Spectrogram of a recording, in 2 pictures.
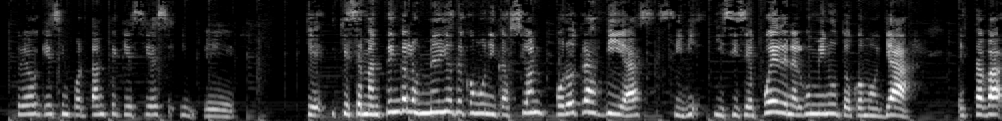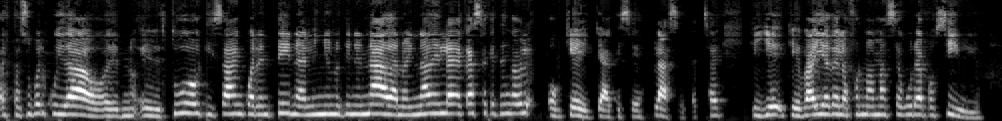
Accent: Chile; como sociedad chilena

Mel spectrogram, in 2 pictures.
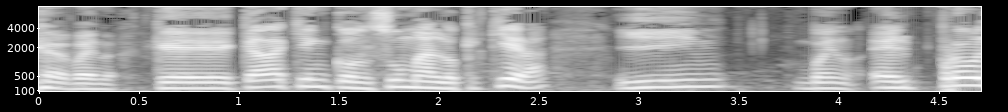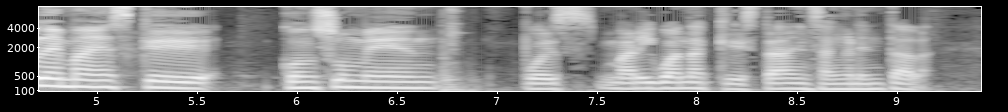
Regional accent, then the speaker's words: Tlaxcala, Mexico; moved away; mi pueblo ahí en Tlaxcala

